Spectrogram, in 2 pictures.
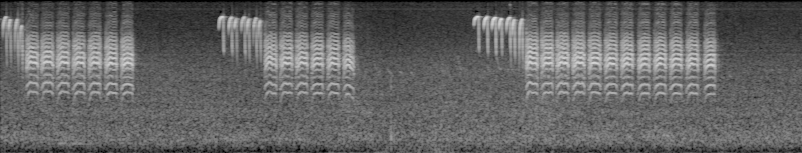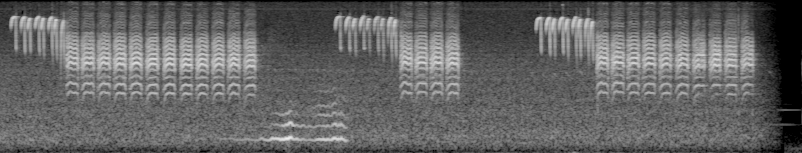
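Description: A songbird singing over and over, about six songs with short pauses between. Each song opens with a few high, falling notes and runs into a fast, even trill.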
